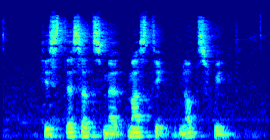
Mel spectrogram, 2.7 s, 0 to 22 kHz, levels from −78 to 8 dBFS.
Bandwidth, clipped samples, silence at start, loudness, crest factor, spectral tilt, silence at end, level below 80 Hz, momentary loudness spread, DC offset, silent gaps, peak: 16 kHz; under 0.1%; 0.4 s; -28 LUFS; 20 dB; -3 dB/octave; 0.35 s; -64 dBFS; 11 LU; under 0.1%; none; -12 dBFS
